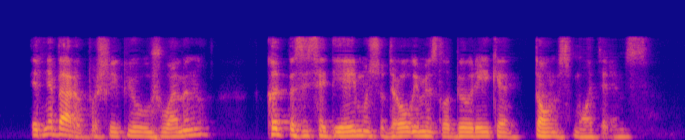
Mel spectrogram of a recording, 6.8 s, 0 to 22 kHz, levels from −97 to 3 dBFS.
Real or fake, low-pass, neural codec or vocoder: fake; 7.2 kHz; codec, 16 kHz, 1.1 kbps, Voila-Tokenizer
